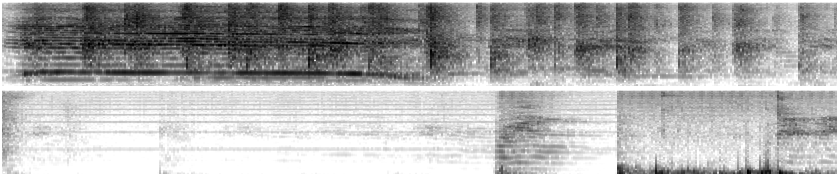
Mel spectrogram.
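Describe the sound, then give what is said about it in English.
A drawn-out vocal cheer gives way to a couple of seconds of scattered audience clapping that quickly thins out, followed by silence and then a short burst of loud, muffled crowd noise. “So clap for me, yay!”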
